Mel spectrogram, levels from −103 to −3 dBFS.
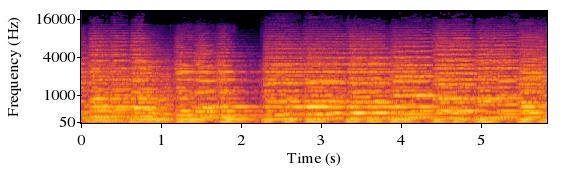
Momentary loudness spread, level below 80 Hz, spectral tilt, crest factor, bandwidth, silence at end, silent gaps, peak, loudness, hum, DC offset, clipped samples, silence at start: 4 LU; -28 dBFS; -6 dB/octave; 12 dB; 12.5 kHz; 0 s; none; -2 dBFS; -16 LUFS; none; under 0.1%; under 0.1%; 0 s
